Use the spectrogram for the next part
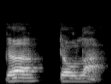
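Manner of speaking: Ga, do, la in three separate beats; syllable by syllable. Shown as a demonstration. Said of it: "which is three syllables".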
